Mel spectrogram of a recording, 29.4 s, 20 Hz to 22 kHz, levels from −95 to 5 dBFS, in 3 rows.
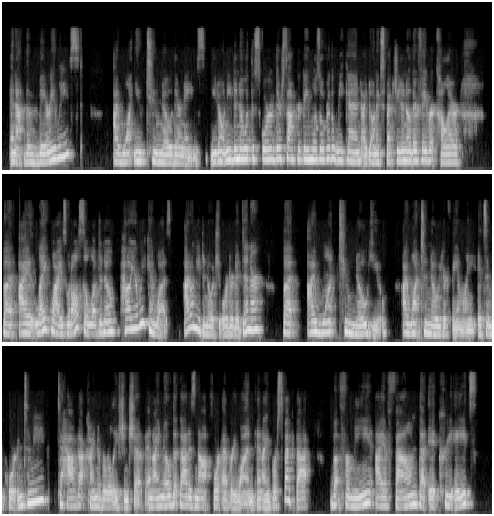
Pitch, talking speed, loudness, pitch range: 185 Hz, 210 wpm, -16 LUFS, 165-215 Hz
